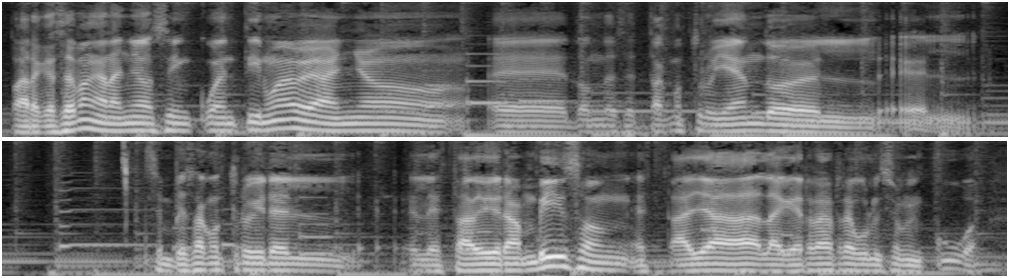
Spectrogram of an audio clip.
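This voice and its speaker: A man with a Puerto Rican Spanish accent explaining things casually, in a halting, informal, slangy way. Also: lowish voice, over music. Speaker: podcast host telling local history. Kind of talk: casual explanatory talk from notes.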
